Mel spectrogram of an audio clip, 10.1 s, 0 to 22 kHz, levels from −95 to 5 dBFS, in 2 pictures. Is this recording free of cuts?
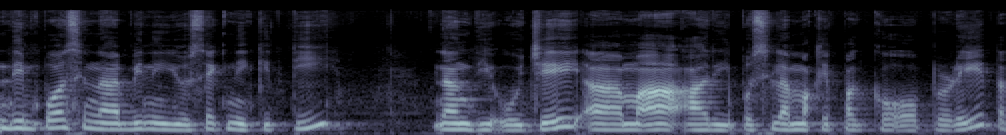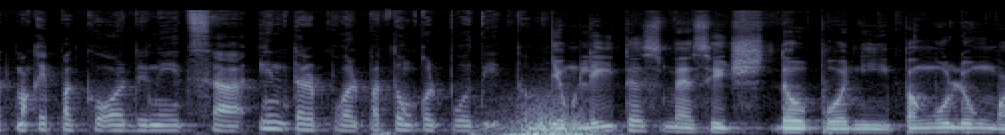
no; 1 cut; at 7.7 s

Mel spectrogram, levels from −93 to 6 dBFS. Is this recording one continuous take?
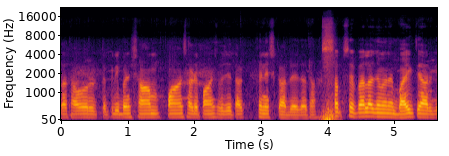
no; 2 cuts; at 2.8 s, 3.9 s

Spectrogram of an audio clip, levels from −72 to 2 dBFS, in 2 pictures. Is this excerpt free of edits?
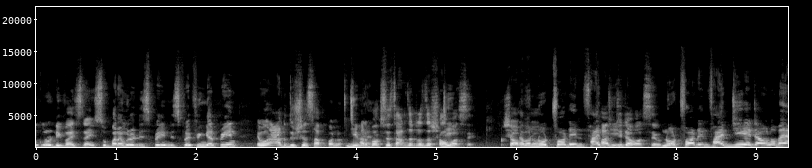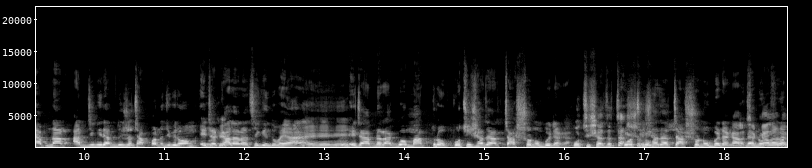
yes; 0 cuts

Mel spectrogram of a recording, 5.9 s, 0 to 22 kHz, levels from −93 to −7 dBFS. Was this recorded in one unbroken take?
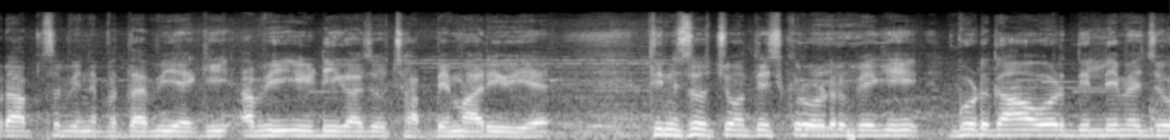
yes; 0 cuts

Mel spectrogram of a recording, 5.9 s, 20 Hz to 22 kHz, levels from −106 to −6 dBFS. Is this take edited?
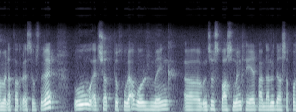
no; 0 cuts

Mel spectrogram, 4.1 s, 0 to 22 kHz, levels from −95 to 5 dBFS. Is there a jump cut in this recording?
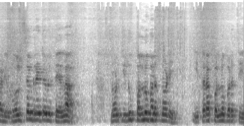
no; 0 cuts

